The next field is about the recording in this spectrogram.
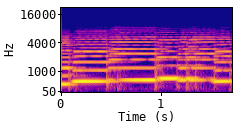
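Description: Harmonium played with two middle reed settings combined, the violin setting, giving a bright, buzzy, reedy tone. A short run of sustained notes is held and changed a few times, steady and fairly loud, with no voices.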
